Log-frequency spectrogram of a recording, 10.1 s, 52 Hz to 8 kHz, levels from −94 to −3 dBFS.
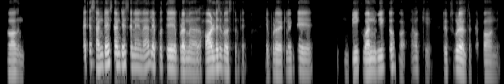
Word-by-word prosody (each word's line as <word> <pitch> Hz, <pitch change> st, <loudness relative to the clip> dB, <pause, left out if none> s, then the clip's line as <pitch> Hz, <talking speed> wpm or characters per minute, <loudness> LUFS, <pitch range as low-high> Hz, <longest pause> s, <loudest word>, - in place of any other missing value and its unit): బాగుంది. 110 Hz, -3 st, -2 dB, 1.2 s
అయితే 185 Hz, -, -4 dB
Sunday 155 Hz, +4 st, +4 dB
Sundays 165 Hz, 0 st, +2 dB
అనేనా 145 Hz, -1 st, -4 dB
లేపోతే 145 Hz, -1 st, -2 dB
ఎప్పుడన్నా 120 Hz, -1 st, +1 dB, 0.2 s
హాలిడేస్ 130 Hz, +4 st, +7 dB
గూడా 125 Hz, -3 st, +1 dB
ఒస్తుంటాయ? 115 Hz, -, -23 dB, 0.4 s
ఇప్పుడు 110 Hz, -, -6 dB
ఎట్లా 120 Hz, -, -11 dB
అంటే, 120 Hz, -1 st, -4 dB, 1.0 s
వీక్ 120 Hz, +1 st, -1 dB
వన్ 120 Hz, +2 st, +5 dB
వీకొక 140 Hz, +2 st, -3 dB, 0.3 s
ఓకే. 125 Hz, -, -25 dB, 0.3 s
ట్రిప్స్ -, -, -14 dB
గూడా -, -, +8 dB
వెళ్తుంటారు. -, -, -8 dB
బావుంది. 100 Hz, -2 st, -8 dB
125 Hz, 125 wpm, -24 LUFS, 115-145 Hz, 1.2 s, గూడా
